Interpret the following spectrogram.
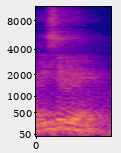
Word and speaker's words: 이스르엘: 아이 이름이 이스르엘 입니다 여러분 중에는 아까 목사님 오타 낸 거 아니야 이러면서 이스라엘이라고 꿋꿋하게 발음하시는 분들이 있는 거 같은데 이스르엘입니다 이스르엘 이스라엘 족속의 나라가 패할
